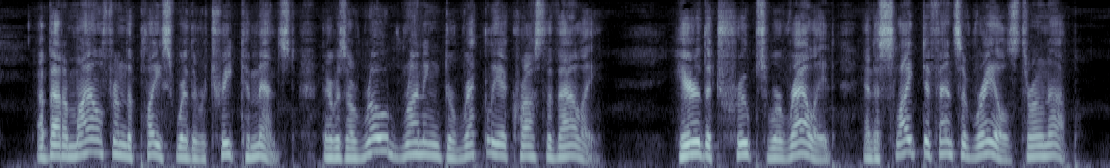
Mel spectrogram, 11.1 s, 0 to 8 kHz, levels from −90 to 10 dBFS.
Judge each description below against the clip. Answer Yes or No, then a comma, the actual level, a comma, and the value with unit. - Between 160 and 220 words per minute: Yes, average, 175 wpm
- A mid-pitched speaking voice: Yes, medium, 145 Hz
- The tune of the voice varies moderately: Yes, average, 3.9 semitones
